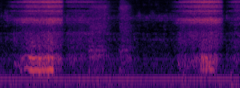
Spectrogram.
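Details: A young Retriever puppy, adopted three days earlier, snores in its sleep: two brief nasal rasps separated by a quiet pause, with a constant low background hum.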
